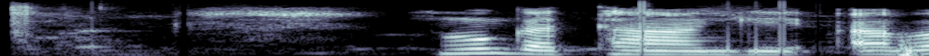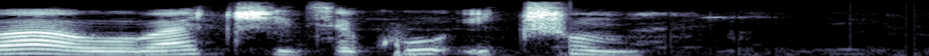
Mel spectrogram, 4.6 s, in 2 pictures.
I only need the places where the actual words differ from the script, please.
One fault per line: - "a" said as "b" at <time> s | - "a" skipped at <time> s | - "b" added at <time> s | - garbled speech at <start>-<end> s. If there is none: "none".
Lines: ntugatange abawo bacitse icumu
- "ku" added at 3.3 s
